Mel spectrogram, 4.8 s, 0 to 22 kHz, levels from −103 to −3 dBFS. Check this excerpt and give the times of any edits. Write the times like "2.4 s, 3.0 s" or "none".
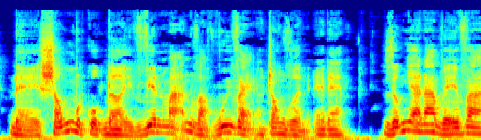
3.7 s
